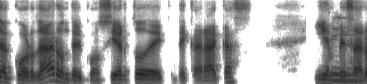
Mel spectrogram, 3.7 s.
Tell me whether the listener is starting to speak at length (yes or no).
no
